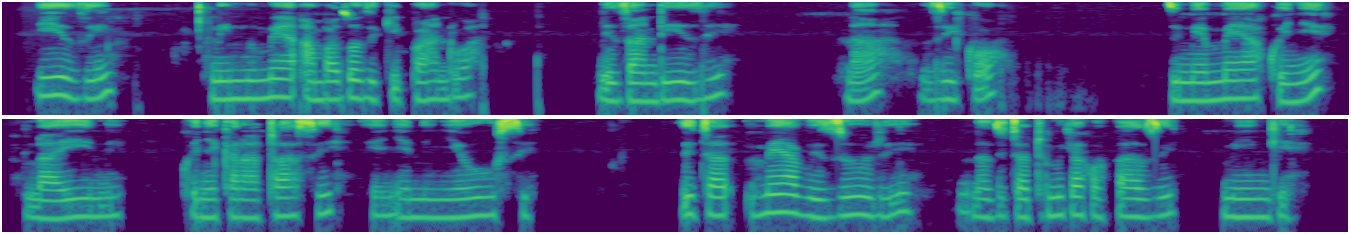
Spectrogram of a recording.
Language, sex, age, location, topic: Swahili, female, 36-49, Kisumu, agriculture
